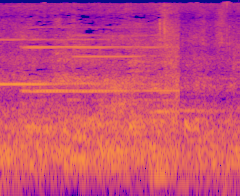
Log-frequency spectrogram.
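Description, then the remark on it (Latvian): A parliament session bell, rung when the chair calls a recess, rings continuously for over two seconds, a bright buzzing metallic tone, then cuts off abruptly, leaving a murmur of background noise. “Lūdzu zvanu.”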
